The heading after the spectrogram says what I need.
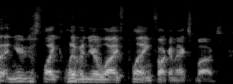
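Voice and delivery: usual speaking voice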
